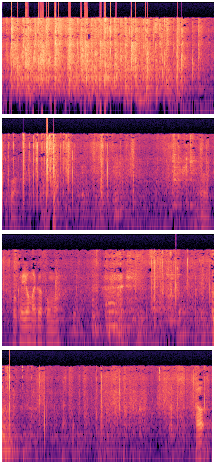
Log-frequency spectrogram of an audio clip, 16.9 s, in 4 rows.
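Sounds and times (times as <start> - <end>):
audience applause: 0.0 - 4.1
speech: 8.8 - 11.4, 16.6 - 16.9.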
